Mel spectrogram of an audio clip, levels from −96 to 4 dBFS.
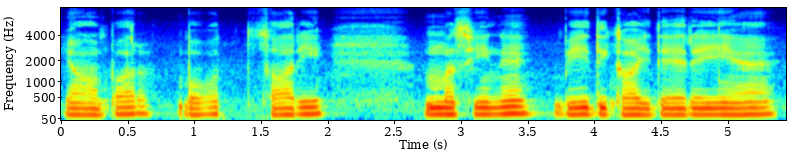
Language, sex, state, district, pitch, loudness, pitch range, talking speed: Hindi, male, Uttar Pradesh, Shamli, 125 Hz, -16 LUFS, 120-130 Hz, 110 wpm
